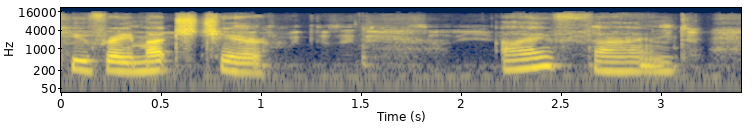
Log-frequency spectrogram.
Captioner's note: speaking French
